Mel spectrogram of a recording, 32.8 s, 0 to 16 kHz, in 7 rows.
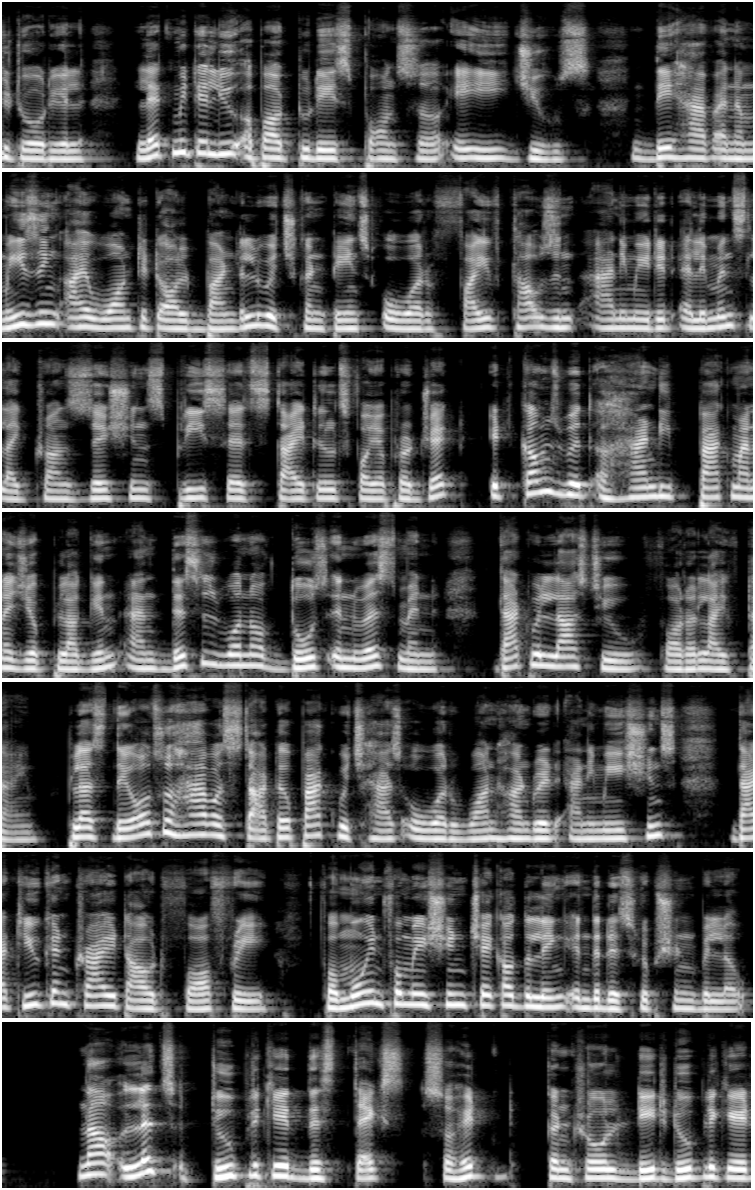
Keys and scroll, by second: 31.8 ctrl+d.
